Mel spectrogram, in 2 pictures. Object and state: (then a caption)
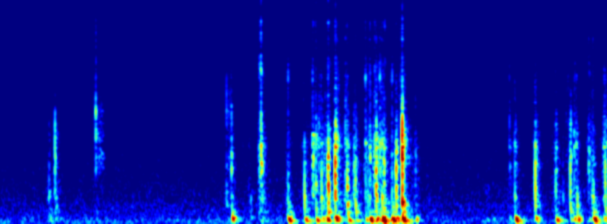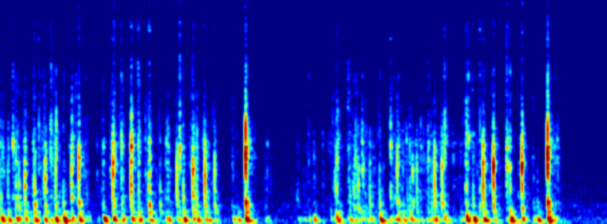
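Mechanical keyboard with plastic keycaps being typed on. Fingertips type on a Hanmumu plastic mechanical keyboard fitted with cat-shaped plastic keycaps. A few scattered key presses lead into rapid bursts of typing, heard as dense, low, muffled clacks separated by short pauses.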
